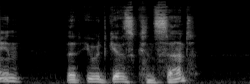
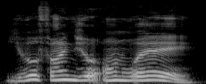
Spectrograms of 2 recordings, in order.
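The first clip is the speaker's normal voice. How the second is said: tender reassurance; 10 semitones higher than usual. Acted. Mother comforts son.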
